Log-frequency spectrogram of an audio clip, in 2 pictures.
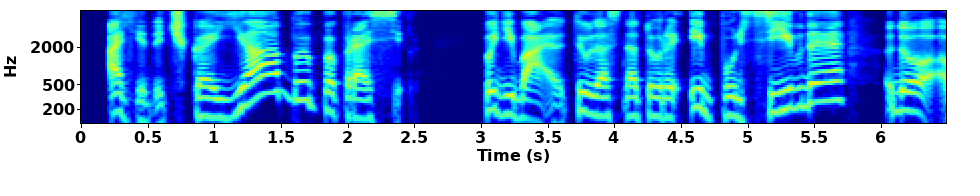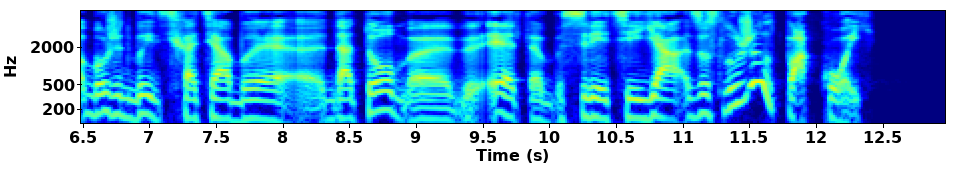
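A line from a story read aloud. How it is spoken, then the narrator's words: Indignant exhale. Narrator (Russian): Возмущенно выдохнул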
